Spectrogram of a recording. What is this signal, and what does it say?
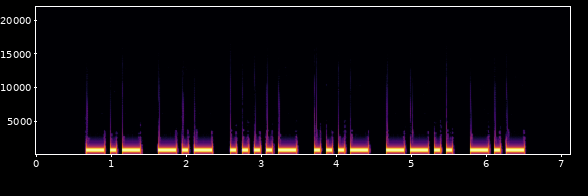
Morse code, heard as a keyed tone, about 15 wpm, 700 Hz. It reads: KK4VZK
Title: USA Call Signs 15wpm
